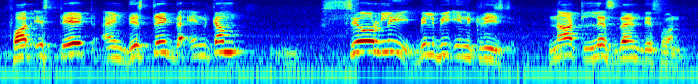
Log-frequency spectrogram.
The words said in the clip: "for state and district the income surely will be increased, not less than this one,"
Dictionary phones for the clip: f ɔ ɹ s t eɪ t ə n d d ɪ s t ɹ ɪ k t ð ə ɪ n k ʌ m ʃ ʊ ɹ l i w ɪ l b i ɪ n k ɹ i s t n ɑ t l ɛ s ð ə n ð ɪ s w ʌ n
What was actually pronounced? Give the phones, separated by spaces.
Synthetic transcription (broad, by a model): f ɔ ɹ s t eɪ t ə n d d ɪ s t ɹ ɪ k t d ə ɪ n k ʌ m s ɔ ɹ l i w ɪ l b i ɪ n k ɹ i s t n ɑ t l ɛ s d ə n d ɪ s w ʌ n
